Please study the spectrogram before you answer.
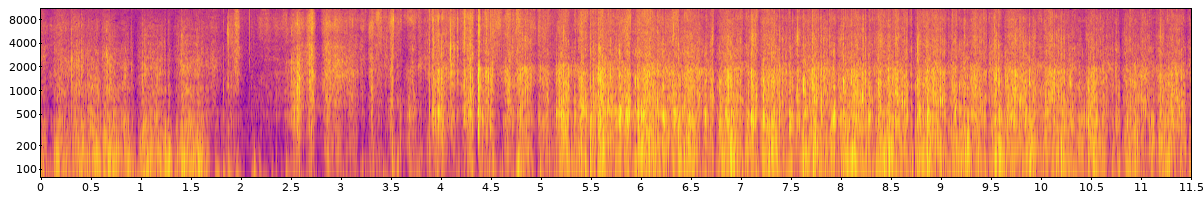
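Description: Fingertips and nails scratch and rub the yellow knit mesh upper of a running shoe with a white foam midsole. The result is a dense, continuous scratchy rustle weighted toward the low end, dipping briefly quieter around two to three seconds before settling into a steady, busy texture.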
